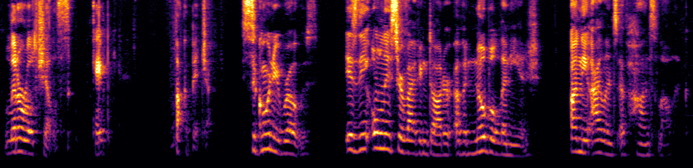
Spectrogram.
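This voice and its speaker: A woman's voice: on the low side, moderate pace. A woman book vlogger chatting casually and reading blurbs aloud in a playful, theatrical way, with slang and free swearing.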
